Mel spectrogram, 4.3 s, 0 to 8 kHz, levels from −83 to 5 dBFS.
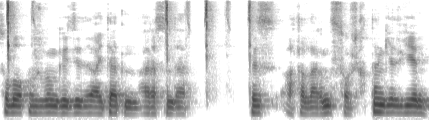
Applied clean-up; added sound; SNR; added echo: none; Scissors; 7 dB; none.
